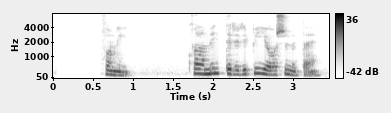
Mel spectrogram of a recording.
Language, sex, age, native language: Icelandic, female, 40-49, Icelandic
